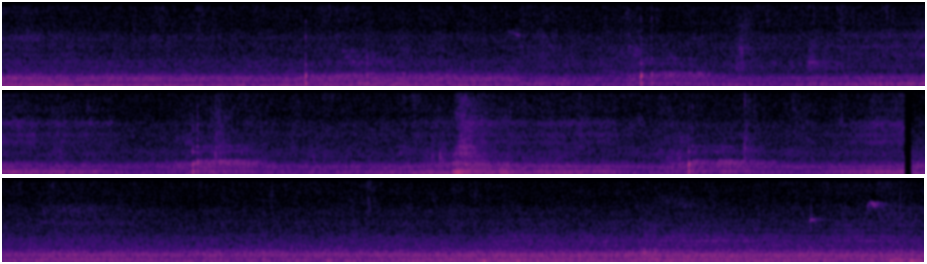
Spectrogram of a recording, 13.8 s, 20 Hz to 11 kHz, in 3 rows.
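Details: Bees recorded 28 September 2023 hum continuously, with several louder whirring passes as individuals fly close, each lasting about a second, over a low background drone.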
